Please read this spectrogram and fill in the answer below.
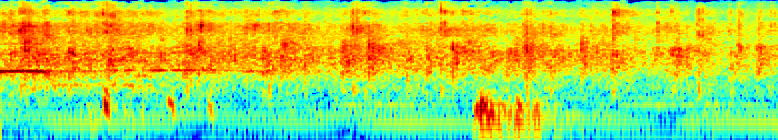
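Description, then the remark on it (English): A crowd applauds steadily, a dense wash of many hands clapping throughout at moderate volume, with no one speaking. “Now you can clap. It's okay.”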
